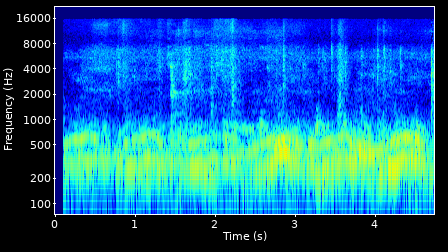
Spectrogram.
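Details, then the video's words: Pigeons cooing steadily: soft, low, rolling coos overlap without pause, swelling slightly in the second half, with faint background hiss. "কবুতরের অসাধারণ ডাক ।। মন ভোলানো ডাক"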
